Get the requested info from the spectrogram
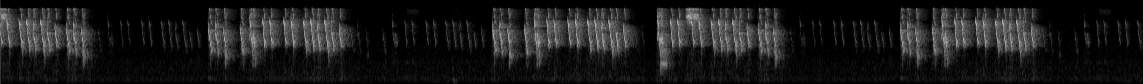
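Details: High, chattering bat squeaks in five loud bursts, each lasting over a second. Faint, evenly spaced ticks fill the pauses, with no other sounds present.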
